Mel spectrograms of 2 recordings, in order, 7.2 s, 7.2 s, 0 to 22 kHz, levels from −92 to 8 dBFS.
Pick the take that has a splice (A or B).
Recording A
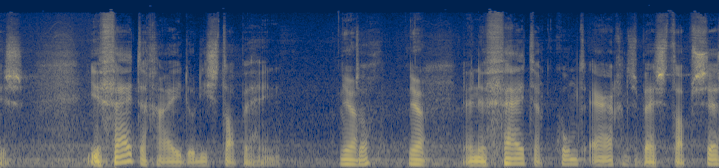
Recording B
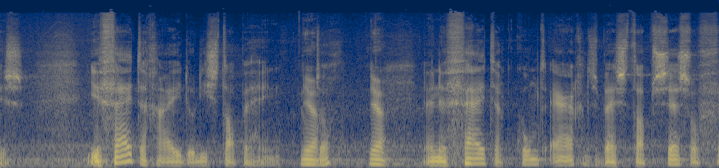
B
